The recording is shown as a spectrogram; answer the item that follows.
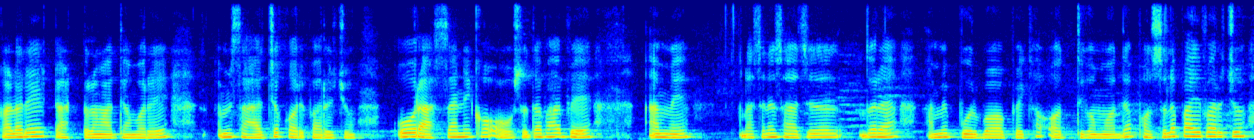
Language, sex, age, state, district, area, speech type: Odia, female, 30-45, Odisha, Nayagarh, rural, spontaneous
